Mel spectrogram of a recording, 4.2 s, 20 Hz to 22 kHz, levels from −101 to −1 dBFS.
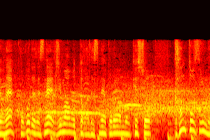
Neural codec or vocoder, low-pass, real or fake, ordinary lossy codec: none; none; real; none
